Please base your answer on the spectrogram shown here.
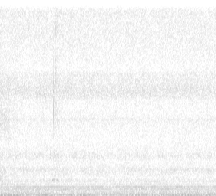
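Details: A constant low mechanical hum with steady tonal bands drones throughout, and no animal sound is heard.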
